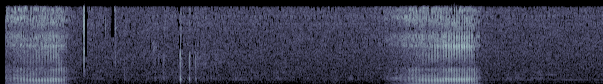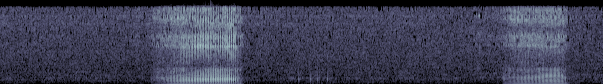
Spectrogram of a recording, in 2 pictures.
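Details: Boston Terrier snoring: four loud, rattling snores from a small flat-faced dog, roughly every three seconds, with quiet pauses between.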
